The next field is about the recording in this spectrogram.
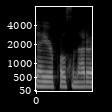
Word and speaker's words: Jair Bolsonaro: And actually, the truth is in global politics, because the president of Brazil right now, I think it's Jair Bolsonaro. I think that's how you say his name. – He has, sounds right.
